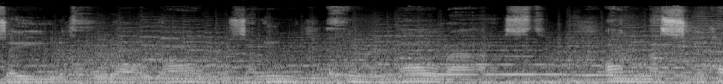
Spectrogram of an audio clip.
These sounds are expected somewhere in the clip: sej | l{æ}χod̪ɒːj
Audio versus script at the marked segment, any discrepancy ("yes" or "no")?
yes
